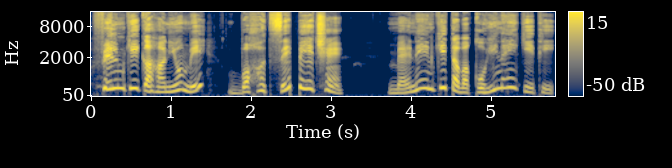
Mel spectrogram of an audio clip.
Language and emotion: Urdu, surprised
